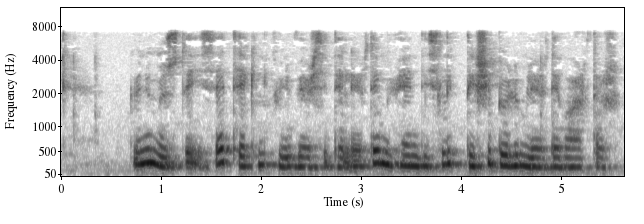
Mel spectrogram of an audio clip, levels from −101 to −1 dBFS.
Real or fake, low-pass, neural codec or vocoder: real; 7.2 kHz; none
